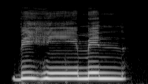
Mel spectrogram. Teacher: یہاں حکم ہے مد صلہ صغرا، ہم اپنی آواز 2 مد کے برابر لمبی کریں گے.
